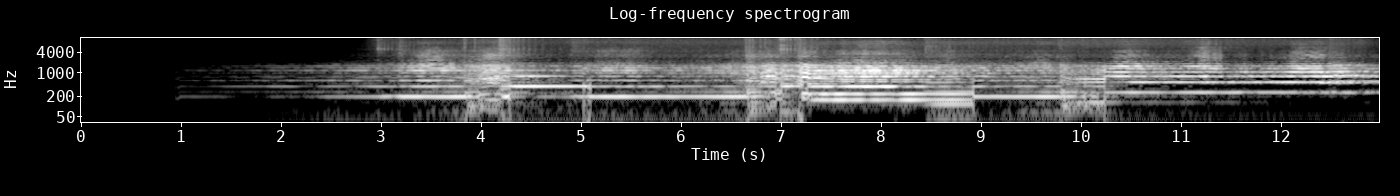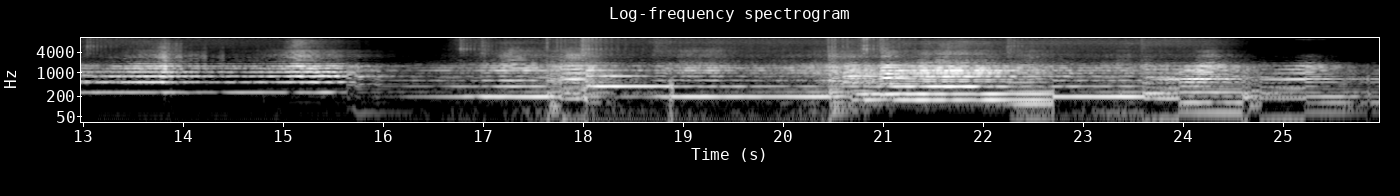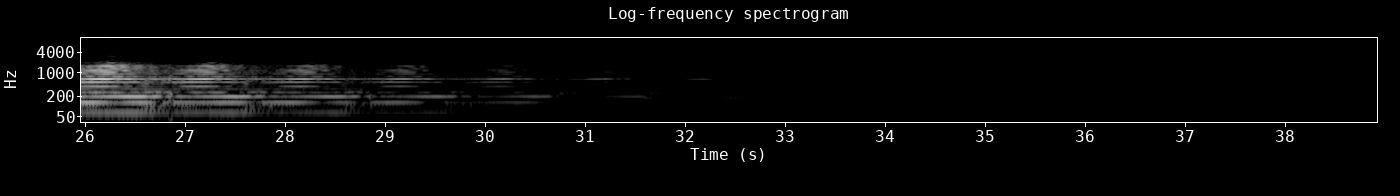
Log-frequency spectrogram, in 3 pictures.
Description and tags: heavily processed saxophone recording.
KM201-> ULN-2-> DSP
